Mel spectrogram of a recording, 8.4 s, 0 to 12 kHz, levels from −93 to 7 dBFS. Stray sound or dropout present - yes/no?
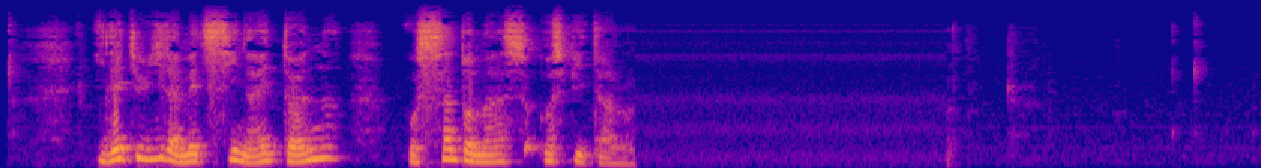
no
